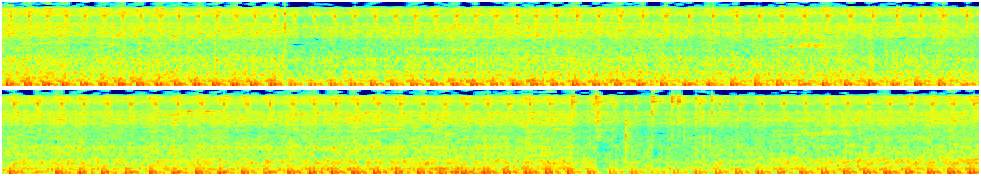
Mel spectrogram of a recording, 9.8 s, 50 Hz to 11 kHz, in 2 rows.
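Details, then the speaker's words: Honda Revo Fit fuel-injected motorcycle after replacing both camshaft bearings (6904 and 6001), the throttle body idle air adjuster and a rubber part: steady, even single-cylinder idle with no knocks or misses, and it no longer stalls. "mesinnya halus lembut kepalanya ya standar langsamnya ini sudah tidak mati-mati lagi nggak seperti awal ya"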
